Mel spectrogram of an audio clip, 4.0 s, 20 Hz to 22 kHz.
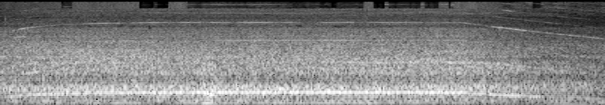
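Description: A Dyson DC04 upright vacuum cleaner runs steadily up close with a loud whirring motor whine and a rough rumbling brush roll underneath, easing slightly at the end.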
